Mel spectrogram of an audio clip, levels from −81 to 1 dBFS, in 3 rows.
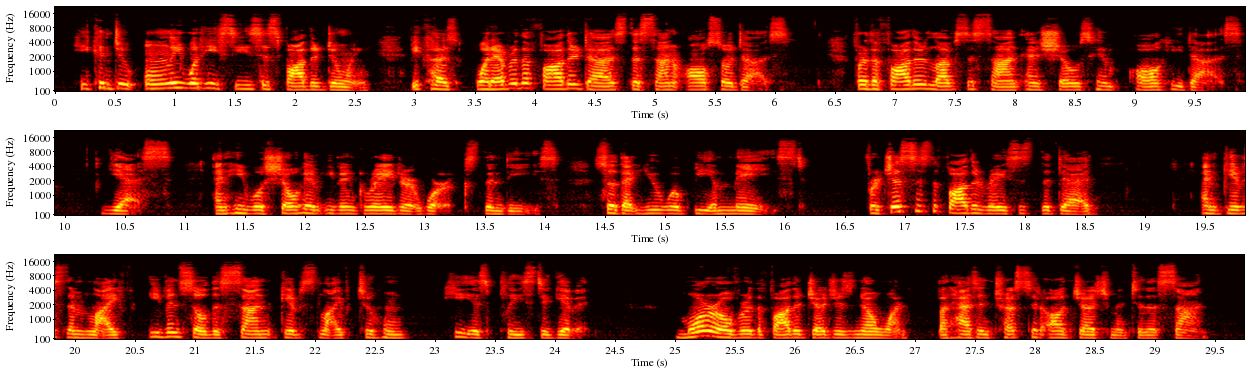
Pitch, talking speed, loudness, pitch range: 155 Hz, 175 wpm, -24 LUFS, 150-175 Hz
